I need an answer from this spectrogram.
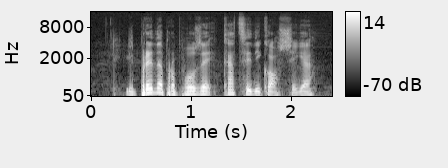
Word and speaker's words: Cossiga: preda propose cazzi di cossiga con l'accento sulla o il bigio questo e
